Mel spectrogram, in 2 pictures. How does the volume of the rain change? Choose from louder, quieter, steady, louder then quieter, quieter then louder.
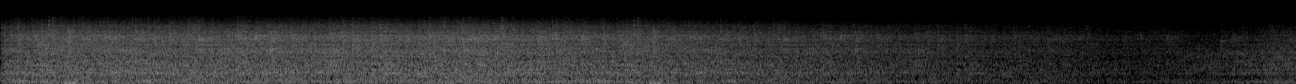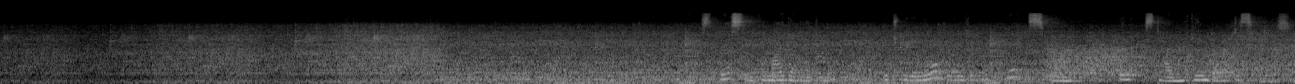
quieter then louder.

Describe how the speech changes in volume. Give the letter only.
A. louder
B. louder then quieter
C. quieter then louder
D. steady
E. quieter
D.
